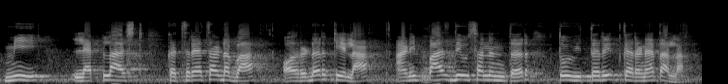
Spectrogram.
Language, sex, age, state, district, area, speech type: Marathi, male, 18-30, Maharashtra, Raigad, rural, read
